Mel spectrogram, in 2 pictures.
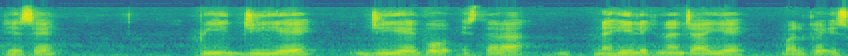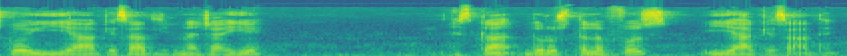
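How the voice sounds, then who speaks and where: A man's voice: lowish voice, darkish tone, slight background noise. A man teaching typing in a screen-recorded tutorial, patiently explaining step by step and spelling out the keys one at a time. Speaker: typing instructor.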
